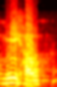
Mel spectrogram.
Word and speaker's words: Michał: to get it like I'm sure it's pronounced very similar to Michael so it's is that what you go by uh yep Michael Miho uh in Polish and I'm sure you're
